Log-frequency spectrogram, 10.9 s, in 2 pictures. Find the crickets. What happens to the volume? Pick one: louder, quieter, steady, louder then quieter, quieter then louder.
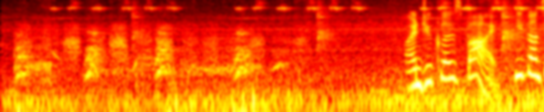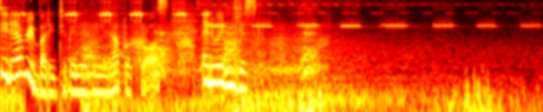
louder then quieter.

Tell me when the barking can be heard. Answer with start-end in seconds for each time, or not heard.
0.1-3.1, 6.2-8.8.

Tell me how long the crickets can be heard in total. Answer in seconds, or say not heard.
11 s.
